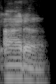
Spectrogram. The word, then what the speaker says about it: aran: A mesma coisa para ara, forma geral para dia, tempo, que é aran, como a nasalização final no IMP do Amapari.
